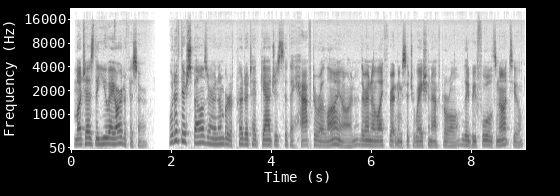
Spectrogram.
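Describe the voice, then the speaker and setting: A man's voice: medium pitch, brisk. A man hosting a podcast, giving semi-scripted tabletop gaming commentary in an articulate, wordy way with wry, playful asides. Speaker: podcast host.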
